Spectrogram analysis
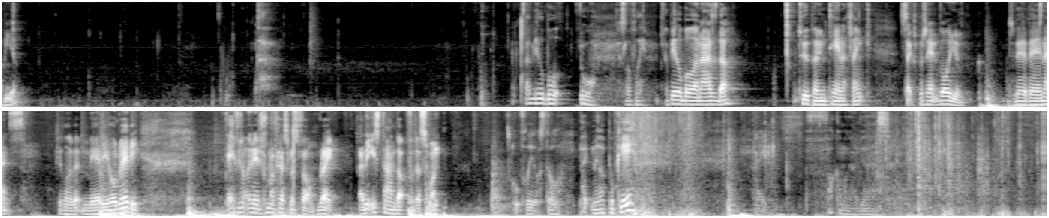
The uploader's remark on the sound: He also has new microphones and wants to play with them. Wraps Christmas presents while chatting on his new microphone.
